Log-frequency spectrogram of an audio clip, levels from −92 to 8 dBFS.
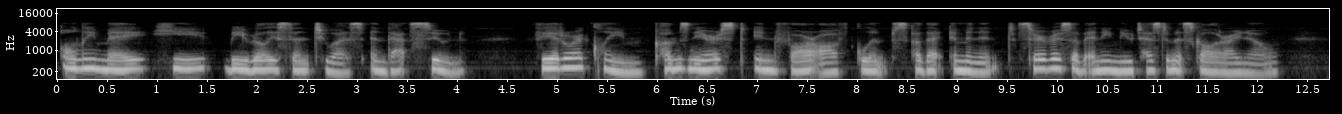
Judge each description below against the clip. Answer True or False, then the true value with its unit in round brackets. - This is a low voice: False (225 Hz)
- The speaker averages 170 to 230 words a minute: False (140 wpm)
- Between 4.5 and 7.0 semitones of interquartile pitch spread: False (3.5 semitones)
